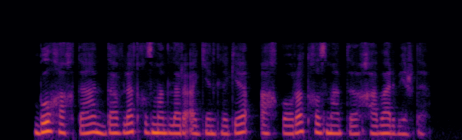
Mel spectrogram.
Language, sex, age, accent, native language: Uzbek, female, under 19, Samarqand, Uzbek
